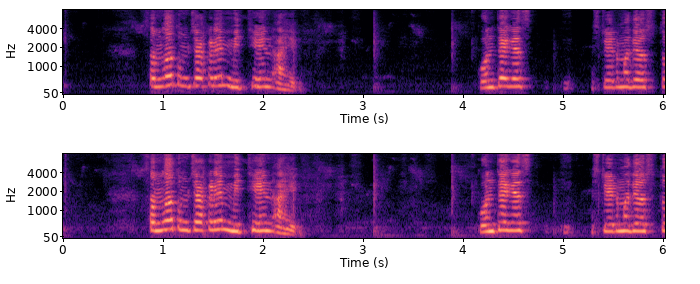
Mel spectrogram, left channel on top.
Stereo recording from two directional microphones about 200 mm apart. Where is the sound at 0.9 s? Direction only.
25° left (ahead or behind).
